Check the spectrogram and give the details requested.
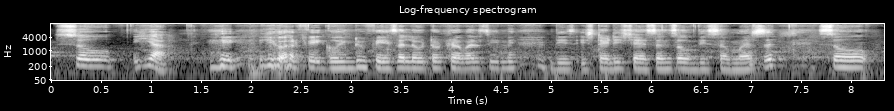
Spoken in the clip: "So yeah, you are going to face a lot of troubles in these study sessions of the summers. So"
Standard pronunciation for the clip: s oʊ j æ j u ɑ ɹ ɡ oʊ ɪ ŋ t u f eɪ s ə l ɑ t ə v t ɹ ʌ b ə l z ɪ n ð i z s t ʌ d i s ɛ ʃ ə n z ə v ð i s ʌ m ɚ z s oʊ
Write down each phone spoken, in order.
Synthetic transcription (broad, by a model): s oʊ j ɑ j u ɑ ɹ ɡ oʊ ɪ ŋ t u f eɪ s ə l ɑ t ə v t ɹ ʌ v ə l s ɪ n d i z s t ʌ d i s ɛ s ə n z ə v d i s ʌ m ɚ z s oʊ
